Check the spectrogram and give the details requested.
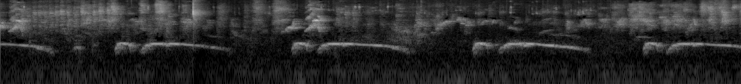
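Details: Grey parrot kept as a pet, described as talking non-stop all day, repeating a drawn-out falling whistle roughly every two seconds, mixed with soft clicks and chattering noises.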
